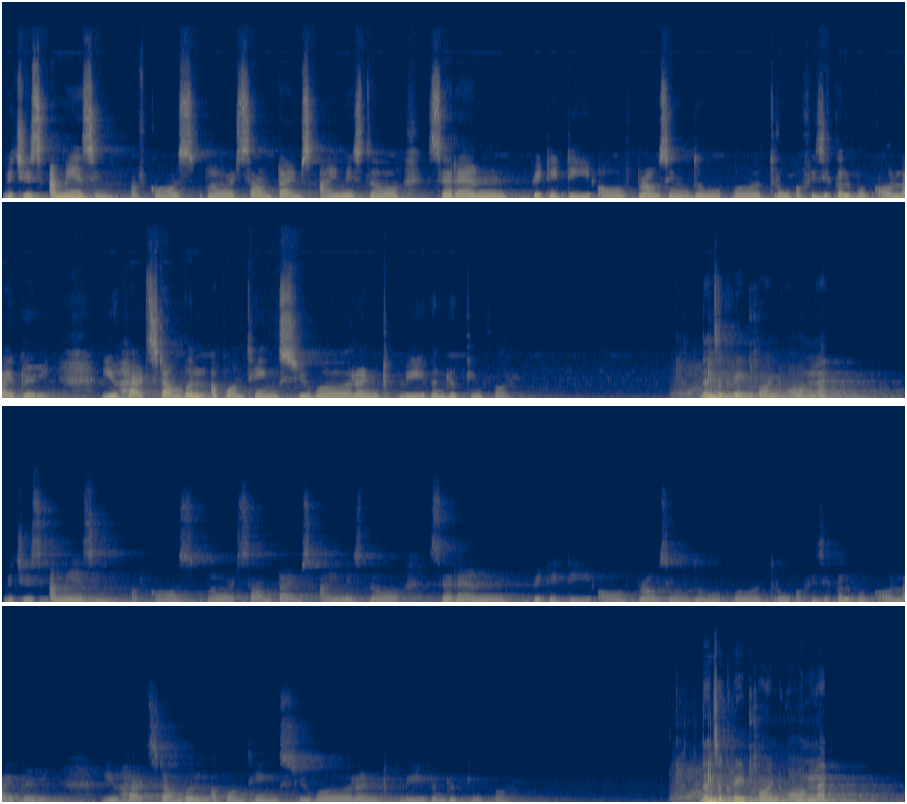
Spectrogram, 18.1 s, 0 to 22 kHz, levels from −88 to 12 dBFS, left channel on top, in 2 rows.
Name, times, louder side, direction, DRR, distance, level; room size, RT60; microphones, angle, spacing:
voice 1, 0.0-14.1, left 8 dB, 85° left, 0.3 m, -34 dB
voice 2, 15.7-17.3, right 1 dB, 20° right, 0.5 m, -29 dB
17.5 x 13.5 x 5.3 m
head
